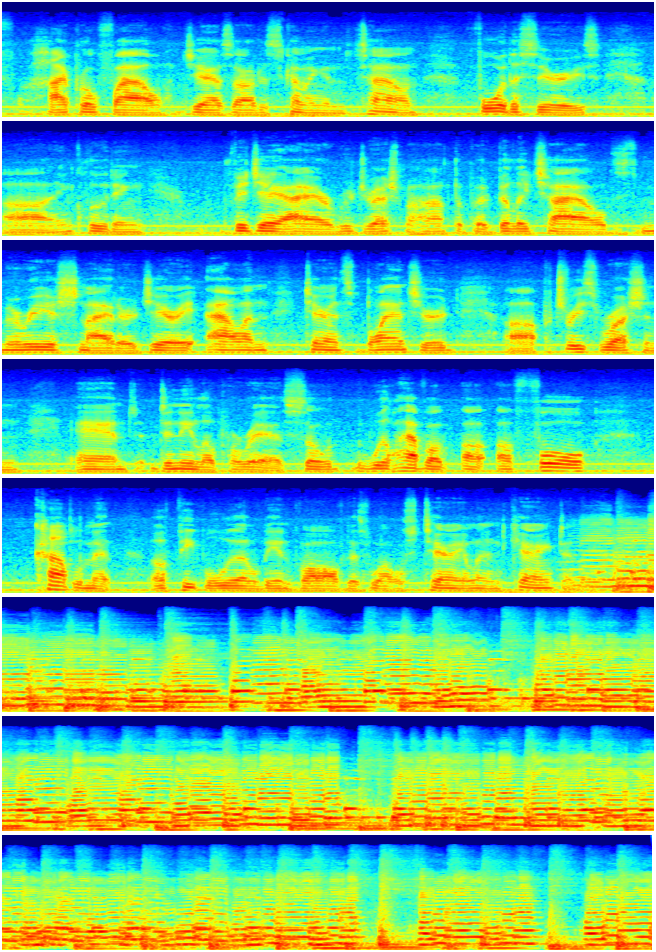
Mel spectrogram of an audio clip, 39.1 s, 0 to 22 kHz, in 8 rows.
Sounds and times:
Speech: 0.0s - 6.0s, 6.6s - 19.1s, 19.8s - 23.9s.

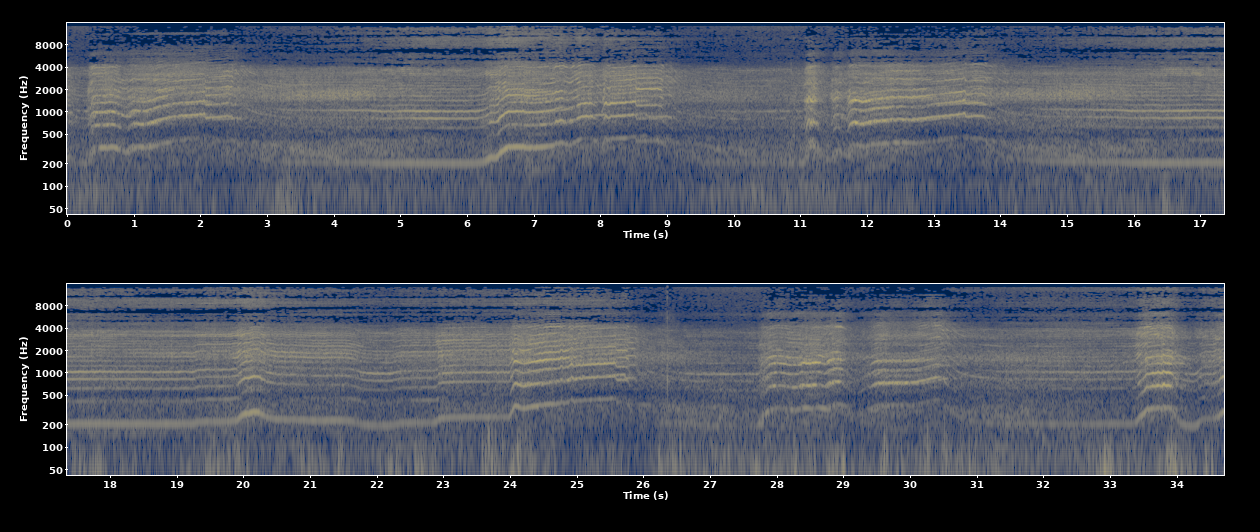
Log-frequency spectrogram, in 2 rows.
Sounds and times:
Accelerating, revving, vroom: 0.0s - 2.8s, 4.0s - 9.2s, 10.2s - 14.0s, 14.8s - 26.5s, 27.4s - 34.7s
Car: 0.0s - 34.7s.

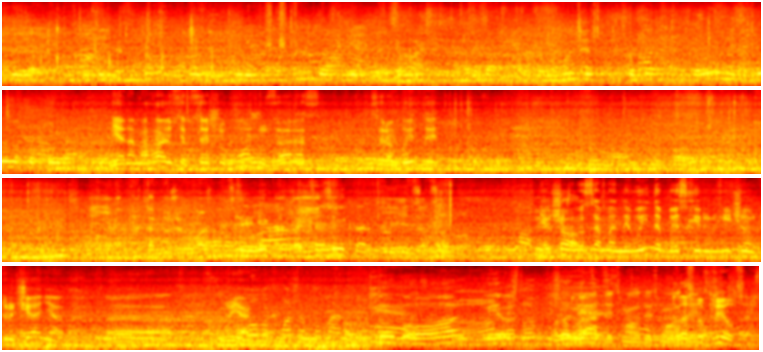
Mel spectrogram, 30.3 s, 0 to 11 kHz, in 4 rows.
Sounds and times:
Speech: 0.0s - 30.3s.

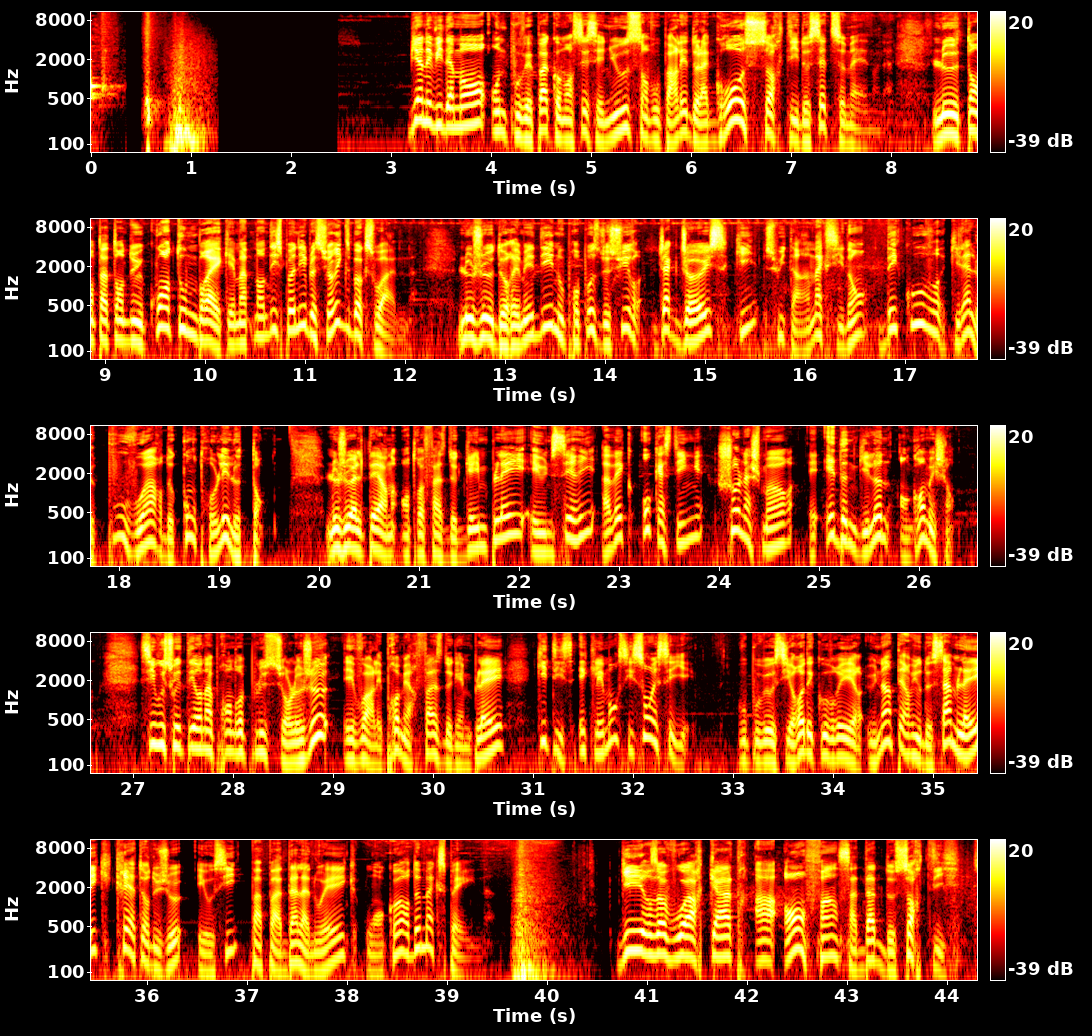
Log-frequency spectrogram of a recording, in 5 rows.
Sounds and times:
Speech: 3.2s - 19.5s, 20.1s - 26.4s, 27.1s - 39.5s, 40.7s - 44.3s.

